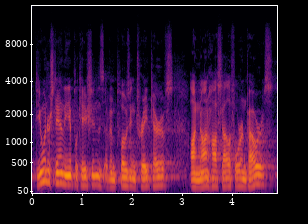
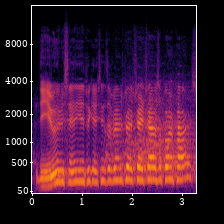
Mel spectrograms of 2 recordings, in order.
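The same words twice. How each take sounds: First: Said in the usual way. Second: High, climbing, slurred parroting of a question; dumb mocking voice. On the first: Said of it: "repeating the question you've just been asked". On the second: President repeating the secretary's question back, dumb voice. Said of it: "in a dumb voice".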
